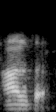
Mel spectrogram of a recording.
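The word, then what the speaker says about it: answer: उसके बाद एस के बाद भी अगर डब्ल्यू होता है तो डब्ल्यू साइलेंट होता है, ये बात ध्यान रखना है। जैसे इसे हम पढ़ते हैं आंसर, आंसर, इसे डब्ल्यू का, यहाँ पर डब्ल्यू क्या है, साइलेंट है, आंसर पढ़ते, इसे पढ़ते शॉर्ट।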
